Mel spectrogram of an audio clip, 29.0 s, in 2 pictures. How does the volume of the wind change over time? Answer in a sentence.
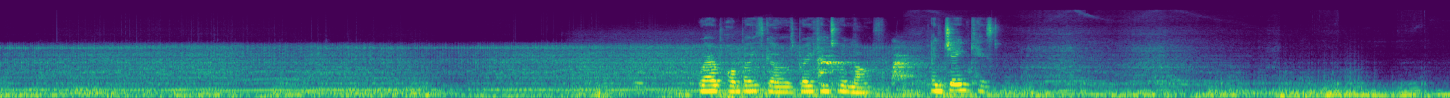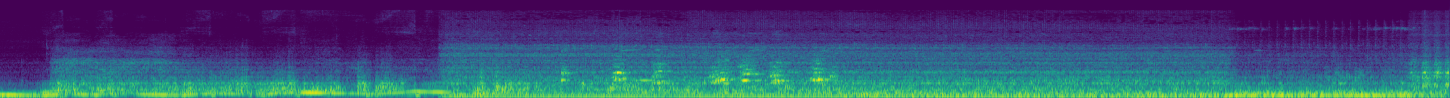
The loudness of the wind stays about the same.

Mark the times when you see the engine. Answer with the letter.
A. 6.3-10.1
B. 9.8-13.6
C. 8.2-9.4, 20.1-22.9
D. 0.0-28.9
D.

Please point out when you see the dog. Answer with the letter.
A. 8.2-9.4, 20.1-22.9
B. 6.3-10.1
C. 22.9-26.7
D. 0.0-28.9
A.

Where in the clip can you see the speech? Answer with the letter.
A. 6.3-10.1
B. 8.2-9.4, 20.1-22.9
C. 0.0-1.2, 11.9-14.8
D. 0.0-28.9
A.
